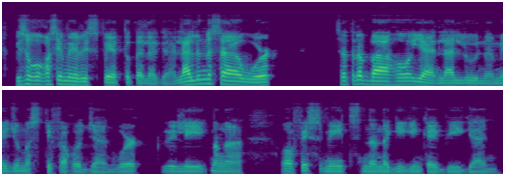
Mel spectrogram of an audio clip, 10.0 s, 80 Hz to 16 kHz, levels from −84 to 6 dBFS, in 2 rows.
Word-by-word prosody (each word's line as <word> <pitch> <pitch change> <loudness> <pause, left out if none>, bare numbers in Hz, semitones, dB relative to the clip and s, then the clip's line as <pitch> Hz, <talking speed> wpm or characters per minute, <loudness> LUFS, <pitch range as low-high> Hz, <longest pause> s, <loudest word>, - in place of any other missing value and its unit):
gusto 165 +3 +3
ko 160 - +3
kasi 165 +1 +2
may 150 -3 +3
respeto 125 -4 0
talaga, 95 -3 -4
lalo 160 +4 +6
na 185 0 +1
sa 155 -4 +7
work, 130 0 +2 0.5
sa 155 - -3
trabaho 150 -3 +5
'yan 115 -6 +3
lalo 110 -1 -1
na 100 -1 -7
medyo 105 +3 -6
mas 115 - -4
stiff - - -8
ako 100 -3 -6
diyan 90 -1 -8
work 100 +2 -4 0.2
relate, 100 0 -1
mga 105 -3 -5 0.4
office 110 0 -3
mates 105 0 -3
na 105 - -3
nagiging 100 -1 -4
kaibigan. 95 +1 -5
105 Hz, 170 wpm, -26 LUFS, 100-140 Hz, 0.5 s, sa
